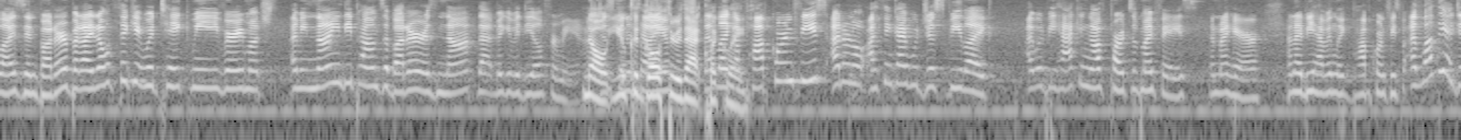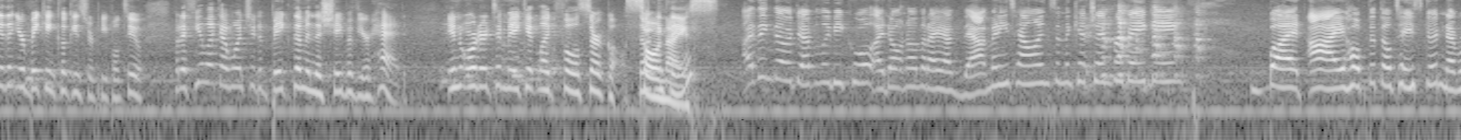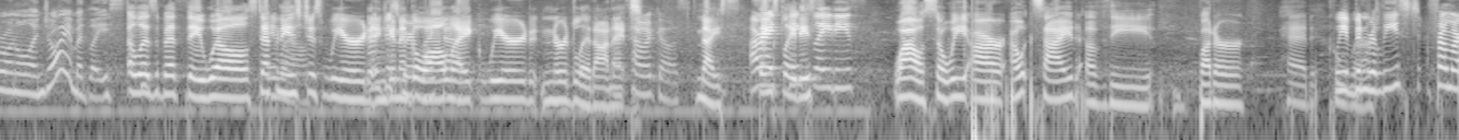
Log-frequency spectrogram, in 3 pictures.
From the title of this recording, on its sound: Live Inside the Butter Sculpting Booth at the Minnesota State Fair Dairy Barn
